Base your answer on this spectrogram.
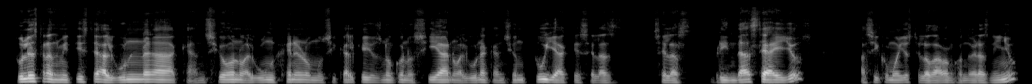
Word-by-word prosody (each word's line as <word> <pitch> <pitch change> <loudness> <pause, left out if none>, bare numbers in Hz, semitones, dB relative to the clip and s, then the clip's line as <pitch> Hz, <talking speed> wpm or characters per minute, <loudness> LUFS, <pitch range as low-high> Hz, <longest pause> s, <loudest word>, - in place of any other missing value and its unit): ¿tú 125 - +5
les 140 +1 +9
transmitiste 120 -2 0
alguna 110 0 +4
canción 110 +4 -2
o 100 - -1
algún 100 +2 -3
género 110 0 -2
musical 100 -2 -7
que 110 - -4
ellos 105 -1 -7
no 105 -1 -5
conocían, 105 +1 -1
o - - -6
alguna 100 +3 -4
canción 95 +2 -9
tuya 110 -5 +2
que 100 +1 -14
se 90 - -12
las 90 -3 -8 0.3
se - - -9
las 95 -1 -5 0.2
brindaste 105 +3 +3
a 105 - +8
ellos, 105 0 -1 0.4
así - - -10
como 100 0 -6
ellos 105 +1 -5
te - - -18
lo 95 - +1
daban 90 +2 -1
cuando 95 0 -11
eras 95 0 -2
niño? 110 - -2
105 Hz, 200 wpm, -24 LUFS, 95-110 Hz, 0.4 s, les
